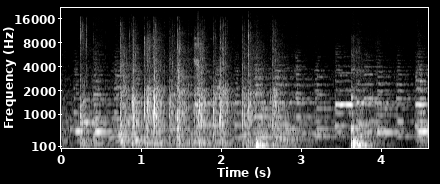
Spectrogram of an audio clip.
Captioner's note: audience applauds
